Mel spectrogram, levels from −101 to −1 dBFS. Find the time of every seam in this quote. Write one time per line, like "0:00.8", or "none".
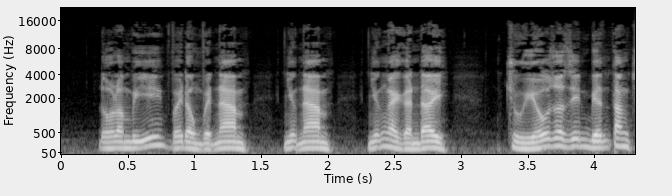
0:01.8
